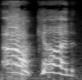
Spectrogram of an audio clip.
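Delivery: high, loud frightened pleading; panicked. Real, not acted. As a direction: beg it to stop in terror. Sanity drop scares him.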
